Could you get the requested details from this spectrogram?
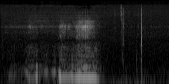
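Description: A single low, rough, rattling snore on breathing in, followed by a couple of faint clicks in a quiet room.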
